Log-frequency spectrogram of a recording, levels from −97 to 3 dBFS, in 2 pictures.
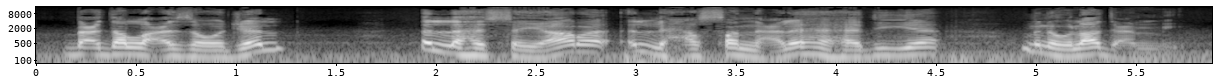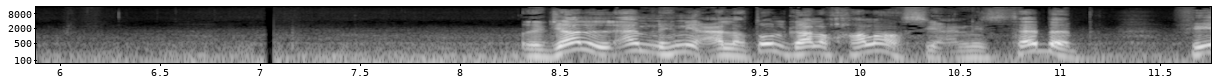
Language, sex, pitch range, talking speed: Arabic, male, 90-155 Hz, 115 wpm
